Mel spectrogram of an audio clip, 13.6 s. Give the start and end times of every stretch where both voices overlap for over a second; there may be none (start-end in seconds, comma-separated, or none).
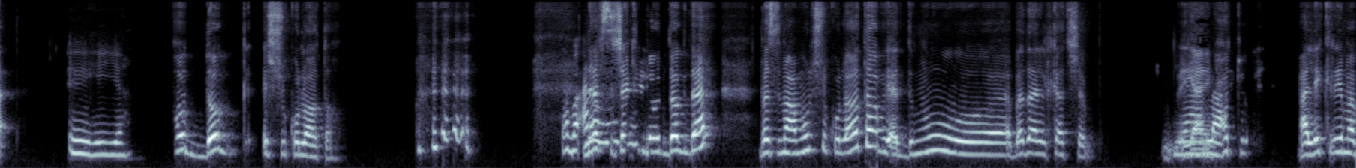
none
